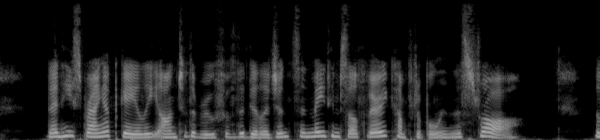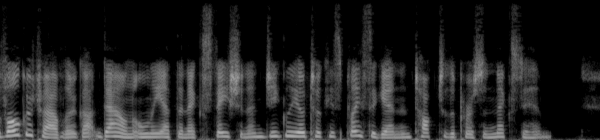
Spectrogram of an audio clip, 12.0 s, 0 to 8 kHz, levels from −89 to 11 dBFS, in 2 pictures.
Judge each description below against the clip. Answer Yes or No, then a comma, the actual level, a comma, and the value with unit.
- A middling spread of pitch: Yes, average, 4.1 semitones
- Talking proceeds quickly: Yes, fast, 220 wpm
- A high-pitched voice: Yes, high, 205 Hz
